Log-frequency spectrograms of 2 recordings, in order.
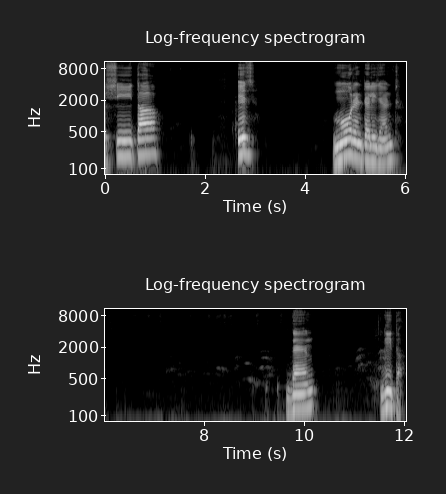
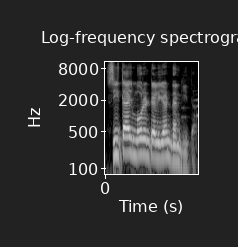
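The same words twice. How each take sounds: First: Very slow, long gaps between each word; word-by-word dictation. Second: Whole sentence read through. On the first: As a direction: dictate so the class can write it down. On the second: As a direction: read it in one smooth run at a moderate pace. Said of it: "कि Sita". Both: Shown as a demonstration.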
